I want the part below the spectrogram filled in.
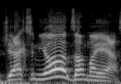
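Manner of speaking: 3 call him out with a mock-outraged burst; 1 playful outburst. Real, not acted. 4 host ribbing cohost Jackson for yawning, loud mock outrage.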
